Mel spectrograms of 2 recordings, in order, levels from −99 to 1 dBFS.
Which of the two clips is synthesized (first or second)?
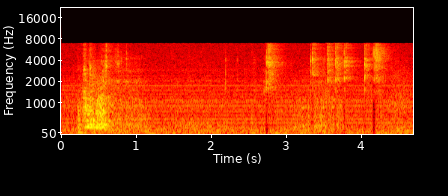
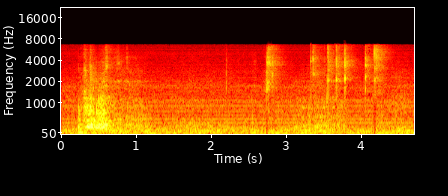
second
